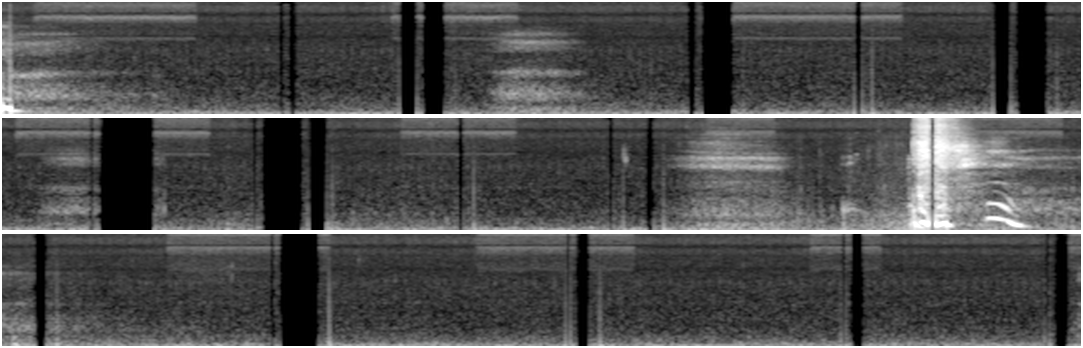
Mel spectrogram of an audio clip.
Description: Just a few sneezes :)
